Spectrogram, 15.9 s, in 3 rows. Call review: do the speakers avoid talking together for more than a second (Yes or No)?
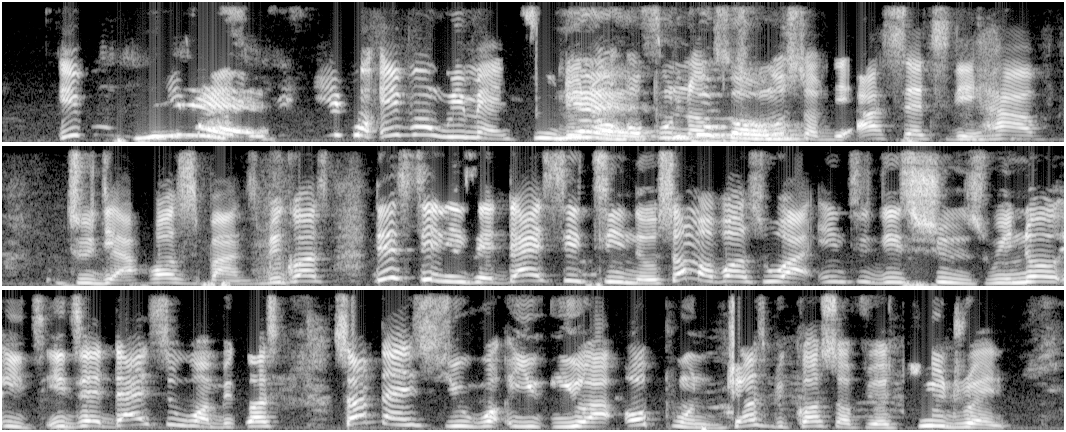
No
